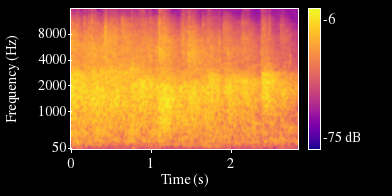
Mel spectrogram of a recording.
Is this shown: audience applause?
yes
